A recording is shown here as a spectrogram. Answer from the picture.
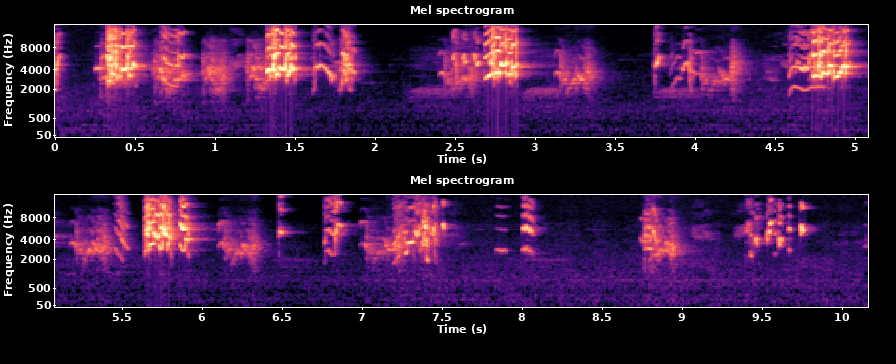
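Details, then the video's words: Pet lovebirds at play make loud, shrill, grating chirps in bursts about every second, some doubled, fading to softer squeaks toward the end. "Lovebirds playing & Chirping sounds"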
